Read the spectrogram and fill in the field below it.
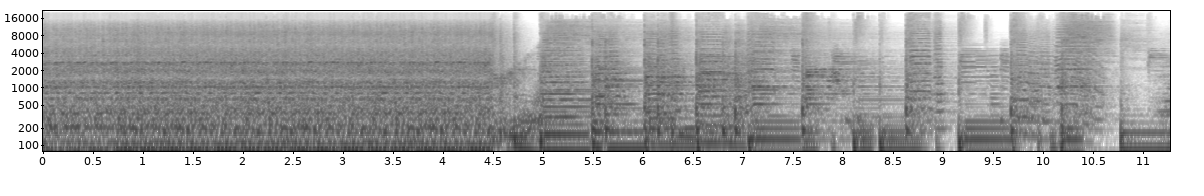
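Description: A 1,100 hp twin vortex-supercharged, fuel-injected drag engine at a Fun Ford Weekend Finals drag racing event in Ennis, Texas, with a steady loud drone that cuts into a choppy, lumpy idle with uneven pulses and small dips.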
